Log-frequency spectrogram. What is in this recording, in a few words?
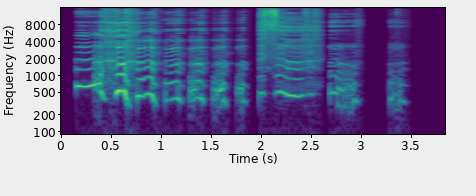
sad, Hippy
